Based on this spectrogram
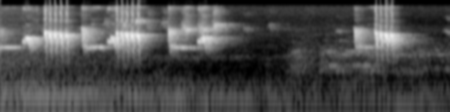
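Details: Immature bar-winged prinia with song not yet formed: quick series of sharp chirps and buzzy trills, then a pause and one final burst.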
